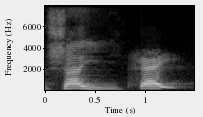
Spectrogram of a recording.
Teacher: تقفي من غير همزة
